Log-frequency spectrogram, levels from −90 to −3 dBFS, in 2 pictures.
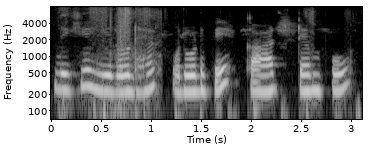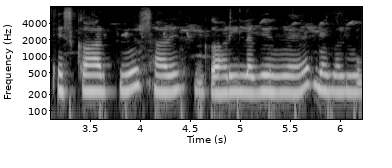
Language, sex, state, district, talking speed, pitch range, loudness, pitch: Maithili, female, Bihar, Supaul, 175 wpm, 220-245 Hz, -28 LUFS, 230 Hz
